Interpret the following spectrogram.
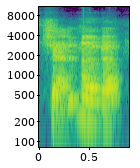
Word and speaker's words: Chattanooga: She had to type it out phonetically to me, and I said, no, honey, it is Chattanooga. I am from that area. That is how it's pronounced.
